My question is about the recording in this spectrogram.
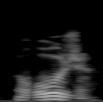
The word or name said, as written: rouge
